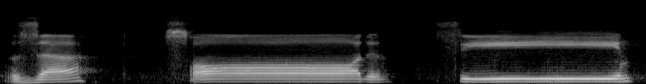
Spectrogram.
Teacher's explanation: کچھ حروف ایسے ہیں جن کی آواز کے اندر سیٹی پائی جاتی ہے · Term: حروف صفیریہ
